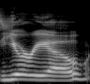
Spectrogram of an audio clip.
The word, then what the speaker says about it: Yurio: Yurio. – Rhymes with Cheerio. – No, it doesn't. – Yurio Cheerio. – One's a and one's a ear. – Why do you want to prove me wrong always? Cheerio, Yurio. – Okay. – It rhymes. – Okay, yeah, I guess so.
